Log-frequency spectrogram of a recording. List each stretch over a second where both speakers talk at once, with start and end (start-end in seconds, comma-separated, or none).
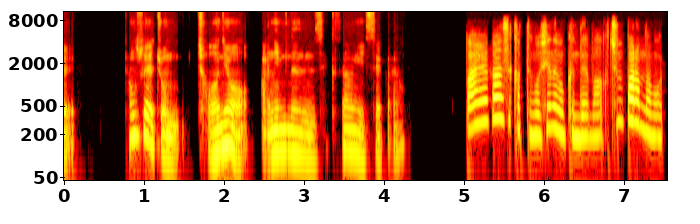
none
